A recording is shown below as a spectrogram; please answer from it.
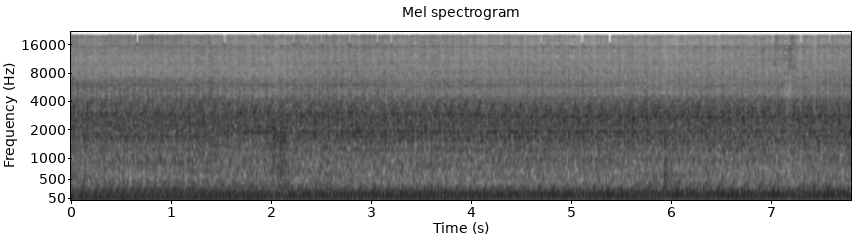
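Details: Cold start of a 1965 Dodge Dart's 225 cid Slant6 on about 6–7 ft of straight pipe, no muffler yet, on a mild winter day: deep, steady, even idle with a smooth regular pulse and no knocks or misses, a normal healthy idle.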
